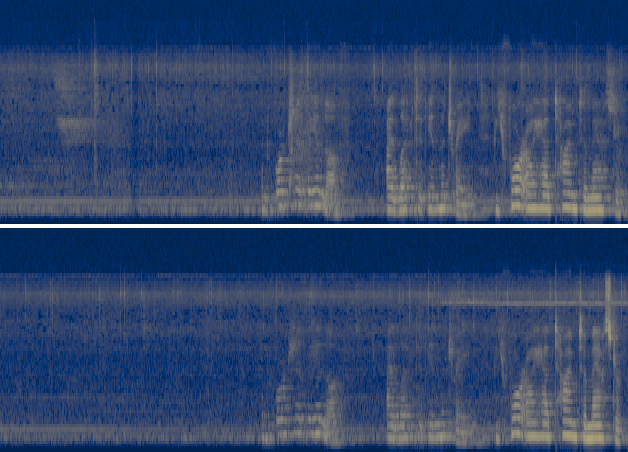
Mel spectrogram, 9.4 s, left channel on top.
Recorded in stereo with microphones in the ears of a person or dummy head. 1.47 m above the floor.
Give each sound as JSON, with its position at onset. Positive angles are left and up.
{"t": 3.9, "sound": "a woman speaking", "side_deg": 45, "distance_m": 4.0}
